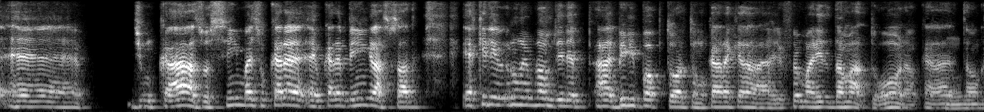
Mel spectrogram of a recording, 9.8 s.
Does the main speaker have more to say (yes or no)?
no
